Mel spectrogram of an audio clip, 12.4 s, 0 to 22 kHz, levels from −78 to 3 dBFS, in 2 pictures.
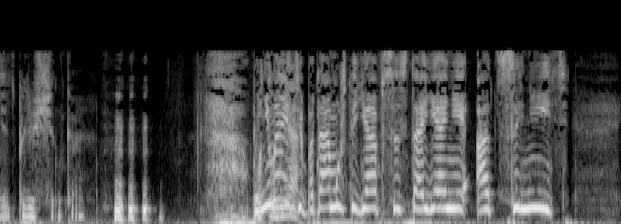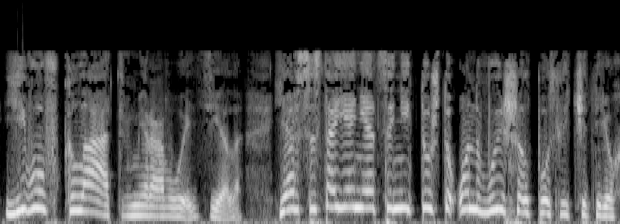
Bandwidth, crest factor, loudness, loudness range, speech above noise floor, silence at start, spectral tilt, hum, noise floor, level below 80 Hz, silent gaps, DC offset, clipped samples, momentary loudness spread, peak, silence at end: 8.8 kHz; 12 dB; -12 LUFS; 2 LU; 19 dB; 0 s; -5 dB/octave; none; -31 dBFS; -26 dBFS; none; under 0.1%; under 0.1%; 9 LU; 0 dBFS; 0 s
